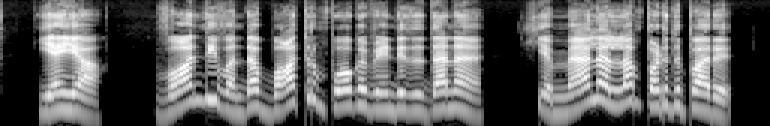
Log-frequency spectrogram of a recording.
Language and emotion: Tamil, disgusted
